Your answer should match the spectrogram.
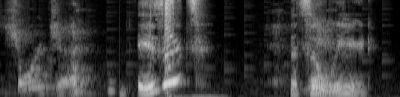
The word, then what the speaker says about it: Durda: D-U-R-D-A. Hold on, let me. U-R? Yeah. Mm-hmm. D-A. That's pronounced Georgia, by the way. Georgia. I can see it if the D's are pronounced as J's.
